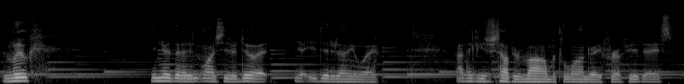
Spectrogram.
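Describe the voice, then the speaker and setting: A man playing a calm, gently teasing father in an amateur family audio drama. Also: medium pitch, fast talker, music in the background, natural voice. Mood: firm.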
